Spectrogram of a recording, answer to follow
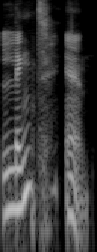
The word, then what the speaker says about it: LinkedIn: Linked in.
